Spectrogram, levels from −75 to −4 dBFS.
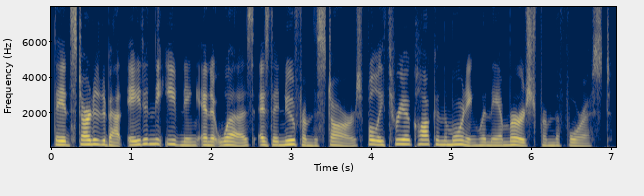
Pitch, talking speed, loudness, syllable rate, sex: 195 Hz, 245 wpm, -19 LUFS, 5.7 syllables/s, female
